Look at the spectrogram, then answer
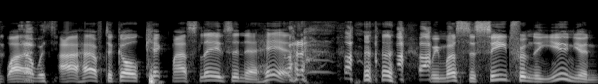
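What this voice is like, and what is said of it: Exaggerated Southern US accent. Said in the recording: “authentic Southern accents ... everybody talks like they're from South Carolina”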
